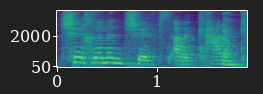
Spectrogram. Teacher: You may hear some people from Liverpool saying chicken with a sound in the throat.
